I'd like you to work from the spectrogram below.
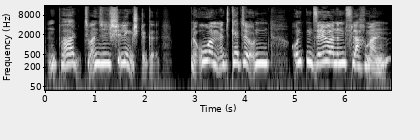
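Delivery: high, dragging, tearful confession; weeping lad owning up; sobbing. A narrator's reading. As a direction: whimper through the list slowly. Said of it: "schluchzte er".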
